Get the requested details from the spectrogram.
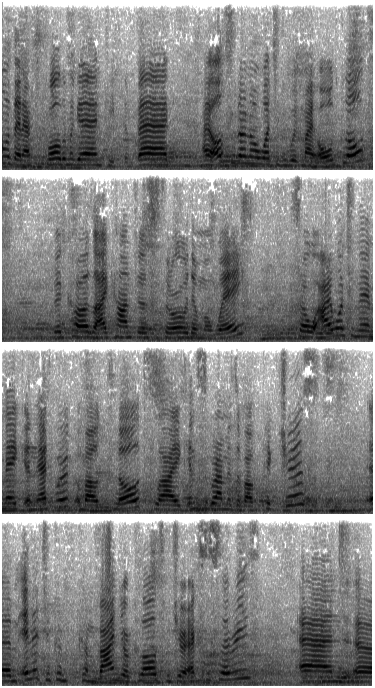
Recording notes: The video interview was recorded at SAP next-gen stage at Entrepreneur University in Wiesbaden, Germany. Thank you to SAP Next-Gen for providing us space at their booth for the interviews.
